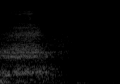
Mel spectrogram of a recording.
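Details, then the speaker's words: Dog snoring and breathing while asleep, heard in the background of a recording. "I mentioned I'm tired if you guys can hear it that's my dog snoring and breathing while he sleeps"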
